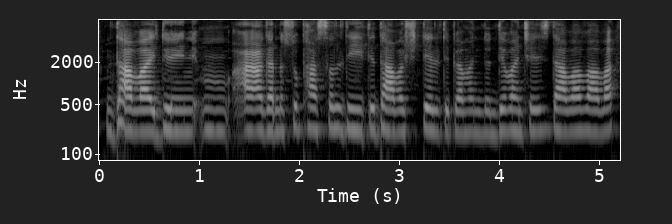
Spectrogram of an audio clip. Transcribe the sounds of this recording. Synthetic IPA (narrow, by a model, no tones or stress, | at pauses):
d̪aʋajd̪ʲunɐɡɐɾnɐsupʰasɨld̪iːt̪id̪aːʋat͡ʃʰu̥t̪elt̪ipʲaʋɐnʲd̪unʲd̪eʋant͡ʃʰasʲd̪aːʋaʋaːʋa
